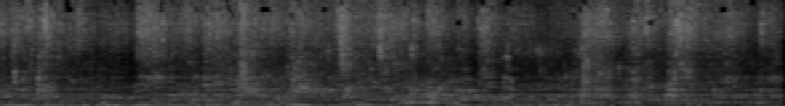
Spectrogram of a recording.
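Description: Chopped tomato, onion and ginger-garlic paste frying in oil in a metal pot with a steady sizzle, while a plastic spatula stirs and scrapes through it; the tomato is being cooked down until soft.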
